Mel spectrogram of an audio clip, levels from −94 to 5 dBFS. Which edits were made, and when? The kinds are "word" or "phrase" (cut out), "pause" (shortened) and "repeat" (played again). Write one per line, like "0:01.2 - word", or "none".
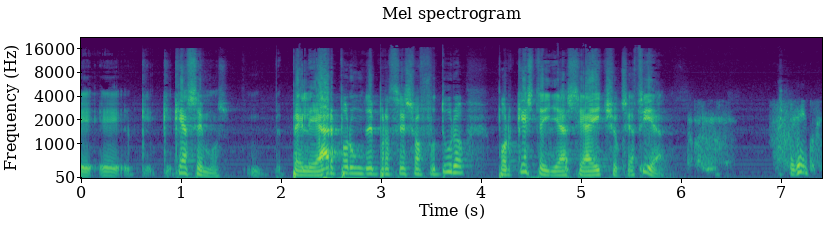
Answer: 0:00.9 - word
0:02.8 - word
0:04.7 - word
0:05.4 - word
